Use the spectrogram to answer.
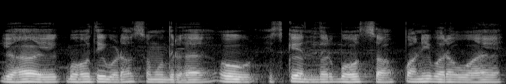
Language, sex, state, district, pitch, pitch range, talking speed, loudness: Hindi, male, Uttar Pradesh, Saharanpur, 120 Hz, 115-125 Hz, 190 wpm, -17 LUFS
